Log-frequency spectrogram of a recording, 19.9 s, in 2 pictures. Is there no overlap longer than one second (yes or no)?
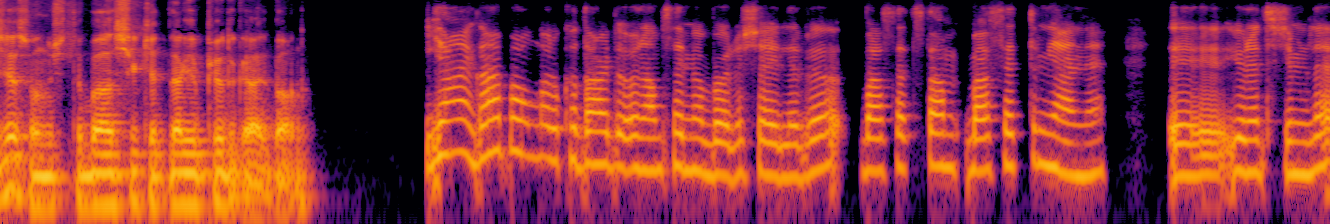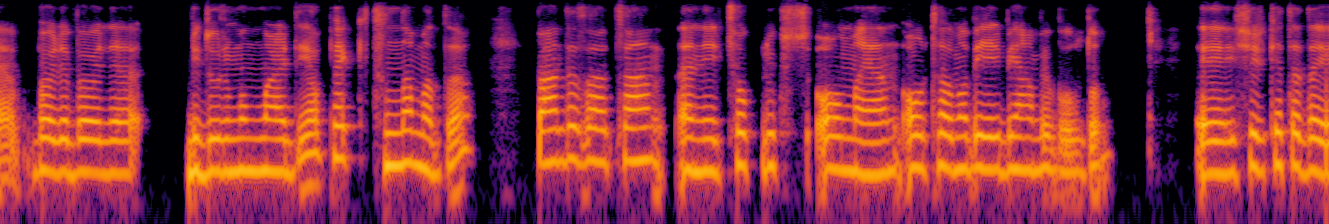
yes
